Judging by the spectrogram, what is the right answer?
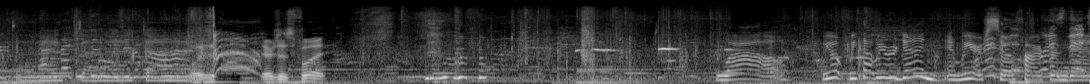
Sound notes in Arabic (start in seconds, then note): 4.2 يضحك بعصبية; 6.5 صفير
